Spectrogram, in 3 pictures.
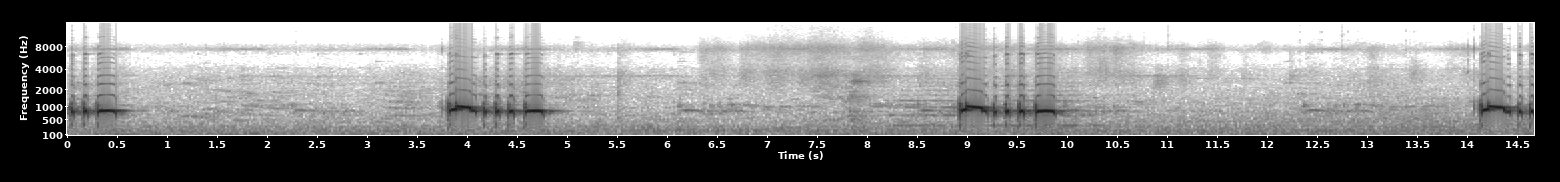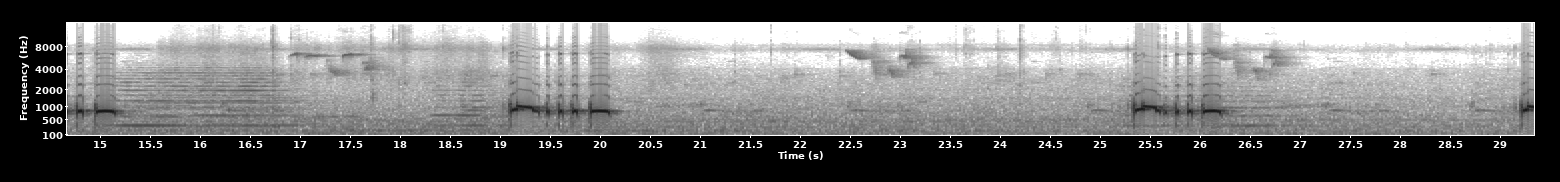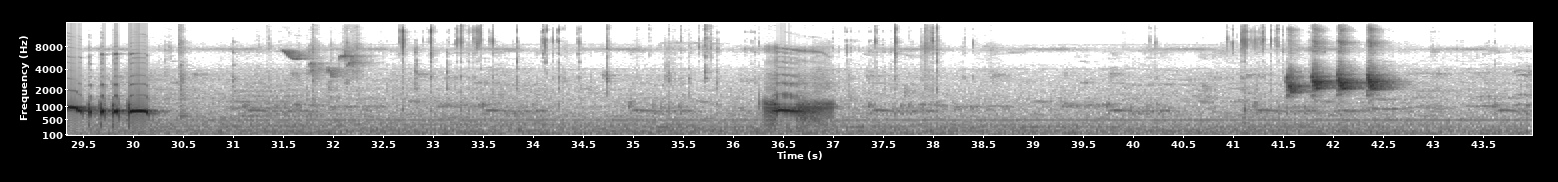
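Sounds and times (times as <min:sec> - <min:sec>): dove cooing: 0:00.0 - 0:00.7, 0:03.8 - 0:05.0, 0:08.9 - 0:10.1, 0:14.1 - 0:15.2, 0:19.1 - 0:20.3, 0:25.2 - 0:26.5, 0:28.7 - 0:30.4, 0:36.2 - 0:38.2.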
